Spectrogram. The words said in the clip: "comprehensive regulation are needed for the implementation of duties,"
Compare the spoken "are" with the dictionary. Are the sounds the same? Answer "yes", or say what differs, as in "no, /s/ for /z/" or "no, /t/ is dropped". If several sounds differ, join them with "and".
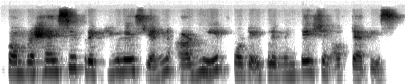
yes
